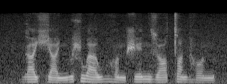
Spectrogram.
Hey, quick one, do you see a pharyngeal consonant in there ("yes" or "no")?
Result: no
